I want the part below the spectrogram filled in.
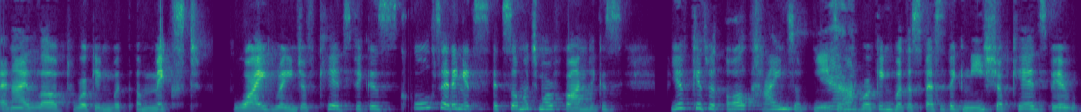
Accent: India; So I grew up in India, and my dad wanted me to either pursue engineering or medicine.

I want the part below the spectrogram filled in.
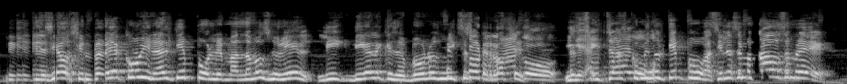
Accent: Chihuahua, Mexico; yo como soy de Chihuahua, le digo arrebasar, ya no puedo decir rebasar.

